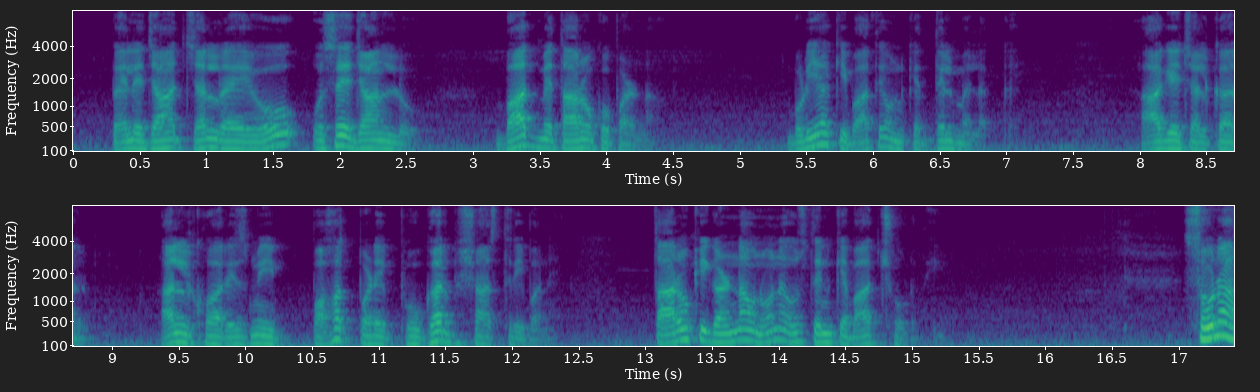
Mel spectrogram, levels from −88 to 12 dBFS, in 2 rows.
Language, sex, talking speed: Hindi, male, 140 wpm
